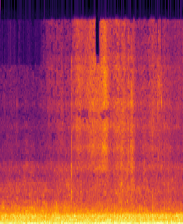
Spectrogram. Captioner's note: distant chatter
